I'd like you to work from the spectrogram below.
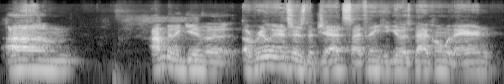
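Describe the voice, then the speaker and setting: A man on a casual sports radio panel, giving his opinions in a hesitant, measured way. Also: medium pitch, steady tone, sharp tone, rough recording.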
